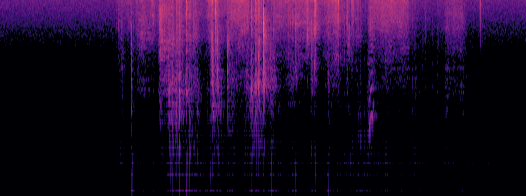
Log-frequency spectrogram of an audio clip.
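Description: A page of a hardcover art album being turned by hand: paper rustling and flapping for a few seconds from about two seconds in, then settling.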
